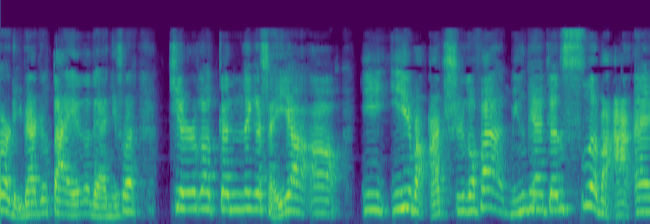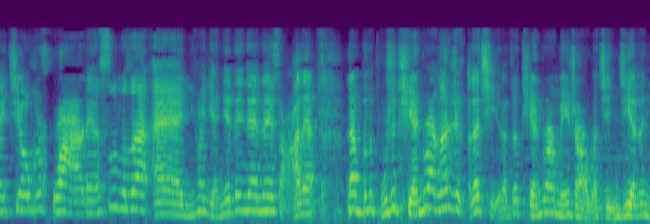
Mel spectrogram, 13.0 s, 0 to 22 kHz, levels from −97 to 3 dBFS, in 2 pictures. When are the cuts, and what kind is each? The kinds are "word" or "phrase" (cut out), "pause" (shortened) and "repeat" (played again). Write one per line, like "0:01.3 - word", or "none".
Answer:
none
